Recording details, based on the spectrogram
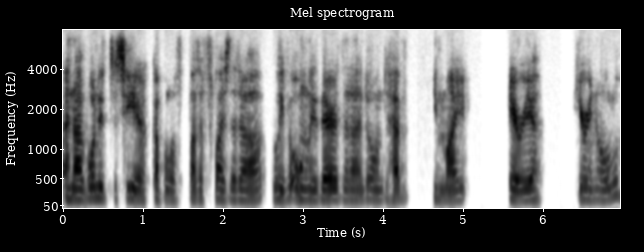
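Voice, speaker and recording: With a Finnish accent, a man speaks in a monotone at a fairly high pitch, the sound dry and close with no echo. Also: moderate pace. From southeastern Finland. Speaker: birder and entomologist. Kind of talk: podcast interview. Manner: halting, frequent repetitions.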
